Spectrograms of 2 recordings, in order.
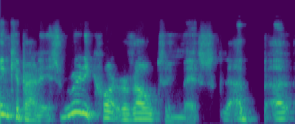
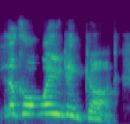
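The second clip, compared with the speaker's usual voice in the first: excited boast; 10 semitones higher, 4 dB louder than usual. Retold or imitated. Elijah bragging to God, dancing.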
